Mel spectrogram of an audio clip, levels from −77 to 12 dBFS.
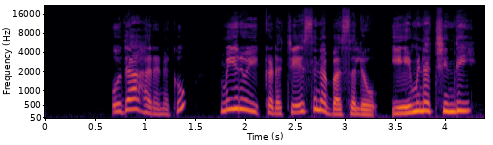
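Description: From 0.65 s to 4.25 s the speech shows automatic gain rising: the level control judged the input too quiet and kept raising its gain, by about 13 dB across those 3.6 seconds. The speech and the background noise swell together, steadily and slowly. That shared, gradual climb separates it from compressor pumping, where the background surges up in the gaps between syllables and drops back within a fraction of a second.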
